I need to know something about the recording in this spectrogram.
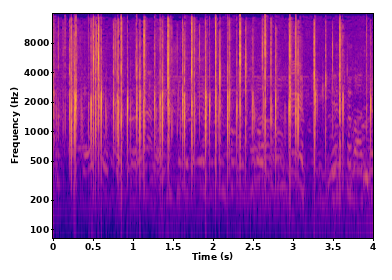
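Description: Scattered hand clapping from a small group of spectators applauding a goal, irregular and several claps a second, with faint voices behind it.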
